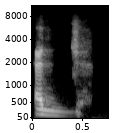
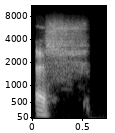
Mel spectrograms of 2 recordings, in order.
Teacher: So with ja, as you can see, the air gap is a lot smaller, and as a result, it comes out a lot stronger, like edge. With the sha, you need the air to be out, and that's what's called hams. When the air comes out, then the execution is correct.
